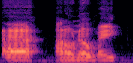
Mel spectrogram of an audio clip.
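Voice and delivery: amateur, slow, put-on Australian accent. Quoting someone's reply to a question about Live Golf money, imitated Australian accent. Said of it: "that was your best Australian accent".

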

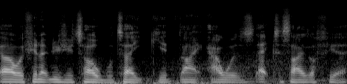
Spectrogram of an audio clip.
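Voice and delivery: ordinary delivery

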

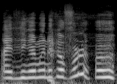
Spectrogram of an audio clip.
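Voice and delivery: very high, dweeby, nerdy porn-star voice. Imagining a woman answering an election question, nerdy porn-star voice. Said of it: "your porn star voice is kind of nerdy".

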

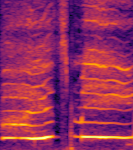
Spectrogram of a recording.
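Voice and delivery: small, tiny, very high-pitched robot voice. Voicing a smaller reset robot introducing itself; tiny small voice. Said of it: "What a small voice".

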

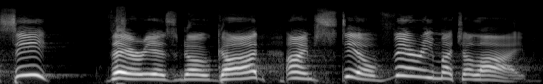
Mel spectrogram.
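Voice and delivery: big, booming, very loud delivery. Telling the story of Ingersoll challenging God, in Ingersoll's big voice. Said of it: "he said in his big voice".

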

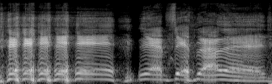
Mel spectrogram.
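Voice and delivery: high, drawn-out, boastful tone with creaky laugh. Mocking a wrestler's annoying entrance talk: imitating Seth Rollins' annoying laugh. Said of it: "I sound like a fucking South Park character when I do it".

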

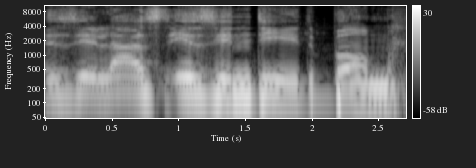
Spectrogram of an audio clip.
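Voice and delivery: bad put-on Eastern European accent. Announcing the last game pick in a bad Eastern European accent. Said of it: "adopted really bad Eastern European accents".

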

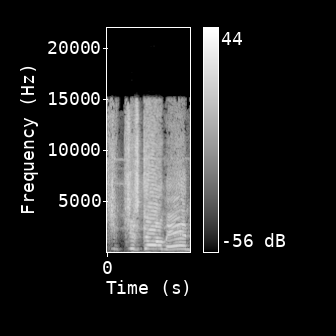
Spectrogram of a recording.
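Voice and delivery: high, loud, slow, excited yelling.

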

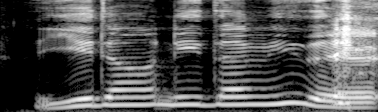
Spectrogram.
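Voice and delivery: very high, slow, funny little voice. Retelling a reality-show moment for another speaker: imitating Muhammad's funny little voice. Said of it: "in his, like, funny little voice".

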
